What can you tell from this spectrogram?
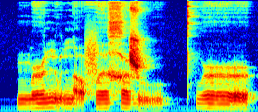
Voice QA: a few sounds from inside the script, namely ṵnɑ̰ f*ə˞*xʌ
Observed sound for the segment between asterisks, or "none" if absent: ə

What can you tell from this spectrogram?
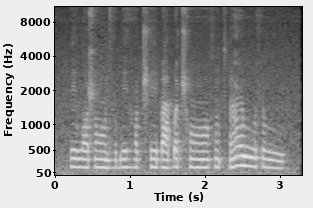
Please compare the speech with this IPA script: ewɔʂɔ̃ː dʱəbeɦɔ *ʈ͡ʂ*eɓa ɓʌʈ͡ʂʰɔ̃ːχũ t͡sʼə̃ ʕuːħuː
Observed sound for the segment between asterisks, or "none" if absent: ʈ͡ʂʰ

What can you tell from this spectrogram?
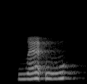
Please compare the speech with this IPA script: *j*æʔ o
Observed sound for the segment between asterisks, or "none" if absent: w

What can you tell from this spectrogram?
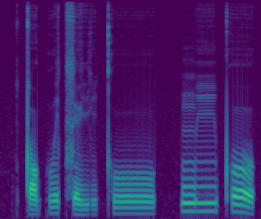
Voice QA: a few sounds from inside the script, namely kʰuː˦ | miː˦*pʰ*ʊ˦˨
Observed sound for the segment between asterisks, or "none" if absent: pʰ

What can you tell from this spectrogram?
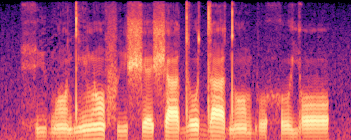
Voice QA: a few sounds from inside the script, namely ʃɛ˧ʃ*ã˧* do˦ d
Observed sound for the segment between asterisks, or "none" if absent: a˧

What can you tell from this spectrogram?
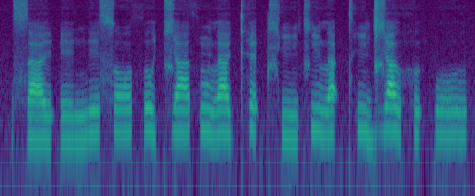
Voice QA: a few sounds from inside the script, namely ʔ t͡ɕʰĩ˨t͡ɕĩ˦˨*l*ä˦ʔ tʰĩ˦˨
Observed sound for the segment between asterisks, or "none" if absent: l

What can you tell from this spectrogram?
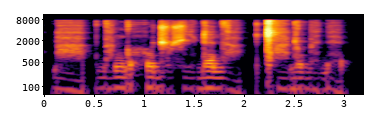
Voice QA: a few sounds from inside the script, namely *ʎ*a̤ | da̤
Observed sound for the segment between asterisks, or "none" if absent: ɽ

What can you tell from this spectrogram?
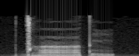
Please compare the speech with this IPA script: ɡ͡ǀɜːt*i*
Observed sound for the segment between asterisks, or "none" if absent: i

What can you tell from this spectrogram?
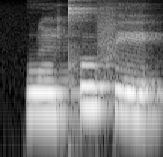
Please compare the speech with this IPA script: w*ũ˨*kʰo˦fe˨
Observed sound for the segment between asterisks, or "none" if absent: ũ˨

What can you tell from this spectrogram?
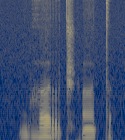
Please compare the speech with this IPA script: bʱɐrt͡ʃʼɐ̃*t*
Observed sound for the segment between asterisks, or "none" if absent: t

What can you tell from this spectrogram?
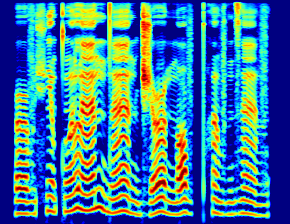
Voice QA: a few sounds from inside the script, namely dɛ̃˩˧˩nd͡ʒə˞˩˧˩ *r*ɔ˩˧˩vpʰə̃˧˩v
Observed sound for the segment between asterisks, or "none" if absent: n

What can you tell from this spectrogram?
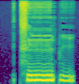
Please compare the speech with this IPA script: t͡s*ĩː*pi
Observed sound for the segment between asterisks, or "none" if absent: ĩː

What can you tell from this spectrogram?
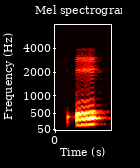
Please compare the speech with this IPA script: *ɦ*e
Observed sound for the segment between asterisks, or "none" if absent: ʔ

